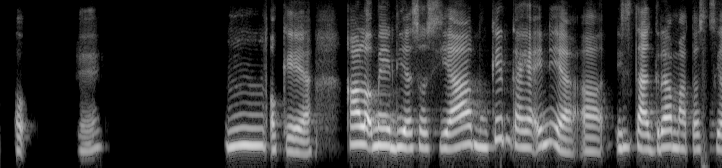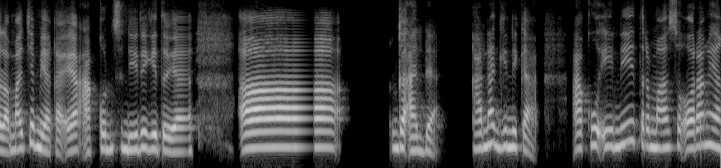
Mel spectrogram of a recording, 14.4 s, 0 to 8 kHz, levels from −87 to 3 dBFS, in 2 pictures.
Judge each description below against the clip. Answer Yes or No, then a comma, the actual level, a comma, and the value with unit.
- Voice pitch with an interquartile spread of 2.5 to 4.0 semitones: Yes, average, 2.8 semitones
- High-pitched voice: Yes, very high, 250 Hz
